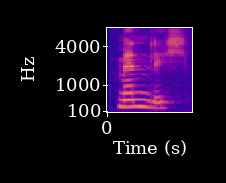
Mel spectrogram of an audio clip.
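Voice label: "männlich", German; Kapitel 2; Alphabet erste Schritte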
